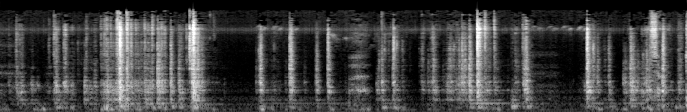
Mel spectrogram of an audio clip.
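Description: Irregular small metal clicks and clinks of nuts and an aluminum strap bracket being handled at a battery terminal.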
